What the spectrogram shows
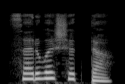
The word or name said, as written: ಸರ್ವಶಕ್ತ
